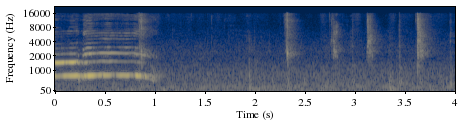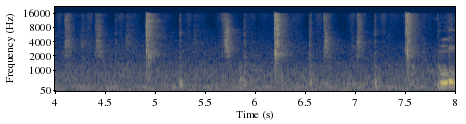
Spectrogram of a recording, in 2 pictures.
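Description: A woman's brief high-pitched squeal, then a string of sharp finger snaps, uneven, about two a second.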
